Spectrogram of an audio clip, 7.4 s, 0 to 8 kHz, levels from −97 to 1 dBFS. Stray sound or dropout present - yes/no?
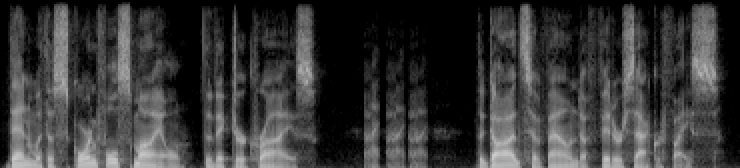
yes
